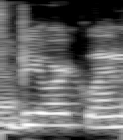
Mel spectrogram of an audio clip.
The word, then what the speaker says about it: Bjorklund: You already know how it goes down on the Unguarded, but Angie Bjorklund. – Oh, boy. – Did I get that right? – Close enough. All right. Like, it's Bjorklund. The J is silent.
